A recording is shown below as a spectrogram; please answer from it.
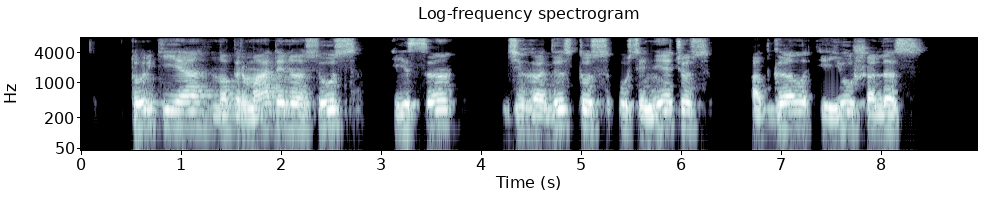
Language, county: Lithuanian, Tauragė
